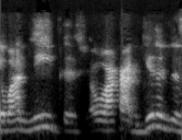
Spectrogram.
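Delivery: mock tearful crying voice. Retelling a phone call about getting into a class, imitating yourself crying while pleading. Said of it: "I just bust out crying".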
